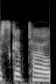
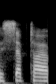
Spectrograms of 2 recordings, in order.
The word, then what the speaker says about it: Sceptile: I have heard people say Sceptile. I've heard Sceptile. I say it as Sceptile. I'm probably not supposed to pronounce that C. I'm probably not supposed to pronounce that C at all.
